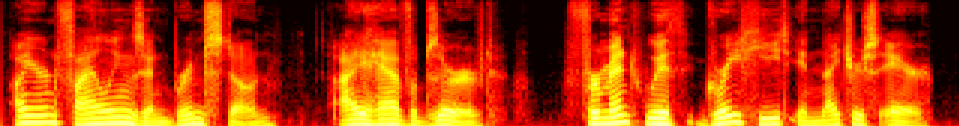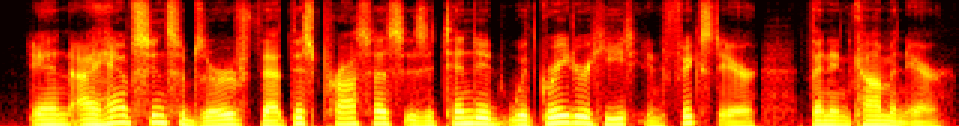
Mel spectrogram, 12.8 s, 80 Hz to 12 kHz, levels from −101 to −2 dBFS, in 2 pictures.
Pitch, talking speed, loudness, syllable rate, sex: 135 Hz, 160 wpm, -18 LUFS, 4.6 syllables/s, male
